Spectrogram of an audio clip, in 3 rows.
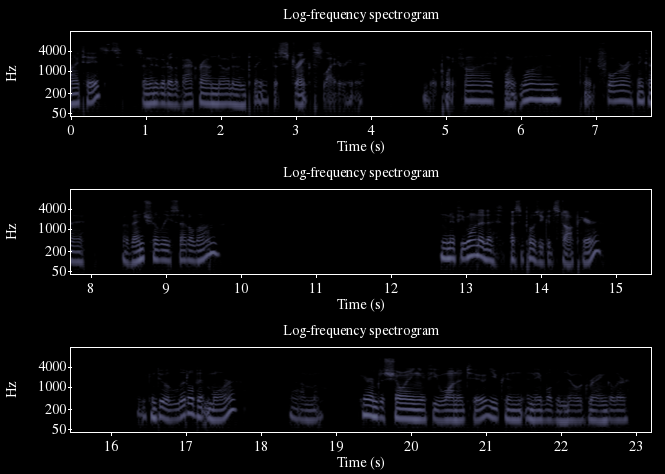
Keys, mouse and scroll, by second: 2.1 click, 2.8-6.8 drag, 7.7-16.5 drag, 18.0-19.3 middle drag, 21.6-23.2 drag.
